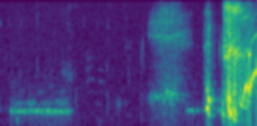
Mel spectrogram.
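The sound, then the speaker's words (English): A single loud sneeze with a sharp sucked-in breath before the explosive burst, preceded by a faint low hum and a brief pause of silence. “Bless you.”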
